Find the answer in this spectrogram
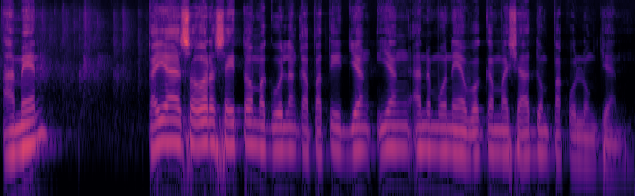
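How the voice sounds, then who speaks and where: At a church service, a middle-aged male pastor preaches a little fast in a clear, resonant voice, mixing English phrases into his sermon and calling on the congregation for "Amen." He swings between quiet, low asides and loud, high-pitched emphasis.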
